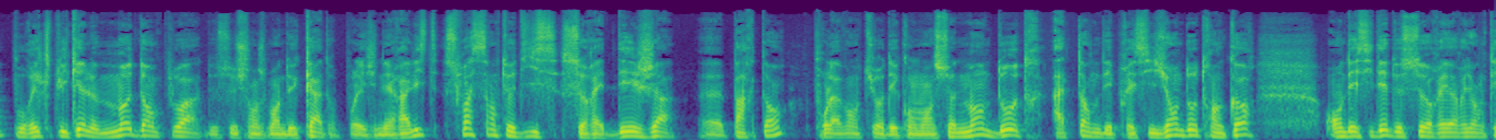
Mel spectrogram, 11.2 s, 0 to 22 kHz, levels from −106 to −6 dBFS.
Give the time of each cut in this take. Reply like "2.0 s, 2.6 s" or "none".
none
